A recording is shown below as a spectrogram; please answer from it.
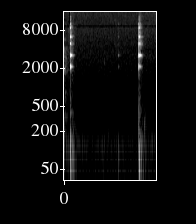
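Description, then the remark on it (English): Two crisp, bright taps of fingernails on glass, made for ASMR, spaced well over a second apart. Each is a short clicky ring with near silence between them. “I've got nails. Give it. Oh yeah, just tap. All right, give it. Tap the glass.”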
